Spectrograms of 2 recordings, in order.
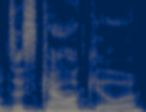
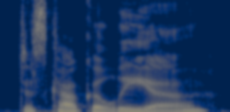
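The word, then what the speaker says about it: dyscalculia: this thing called which I've been mispronouncing for years what I call Disc calcula sounds right to me then my doctor said discala sounds a little Latin yeah and it's like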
